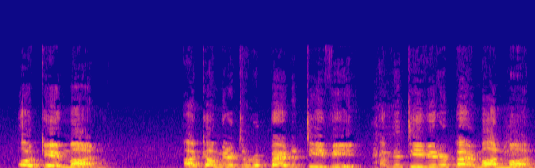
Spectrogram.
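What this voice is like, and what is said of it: Put-on Jamaican accent. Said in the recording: “Was that racist for me to do that accent?”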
